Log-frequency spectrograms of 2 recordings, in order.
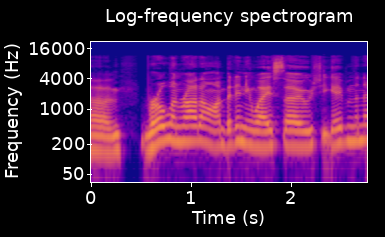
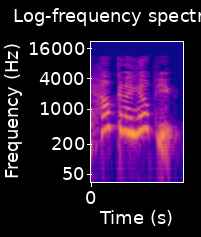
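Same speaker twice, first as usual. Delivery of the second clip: high, polite operator greeting; phone operator; 13 semitones higher than usual. Retold or imitated. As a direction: put on the operator's bright phone manner. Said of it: "answered the phone and said".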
